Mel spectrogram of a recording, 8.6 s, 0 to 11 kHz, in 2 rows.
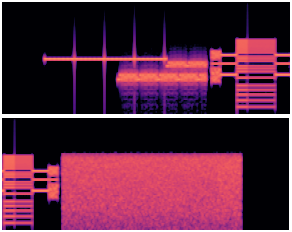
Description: Dial-up modem handshake (V.34 or later), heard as a whistle, warbles, then hiss.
